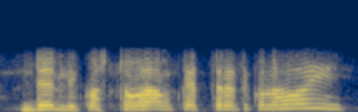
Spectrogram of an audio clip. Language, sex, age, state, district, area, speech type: Odia, female, 60+, Odisha, Angul, rural, conversation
